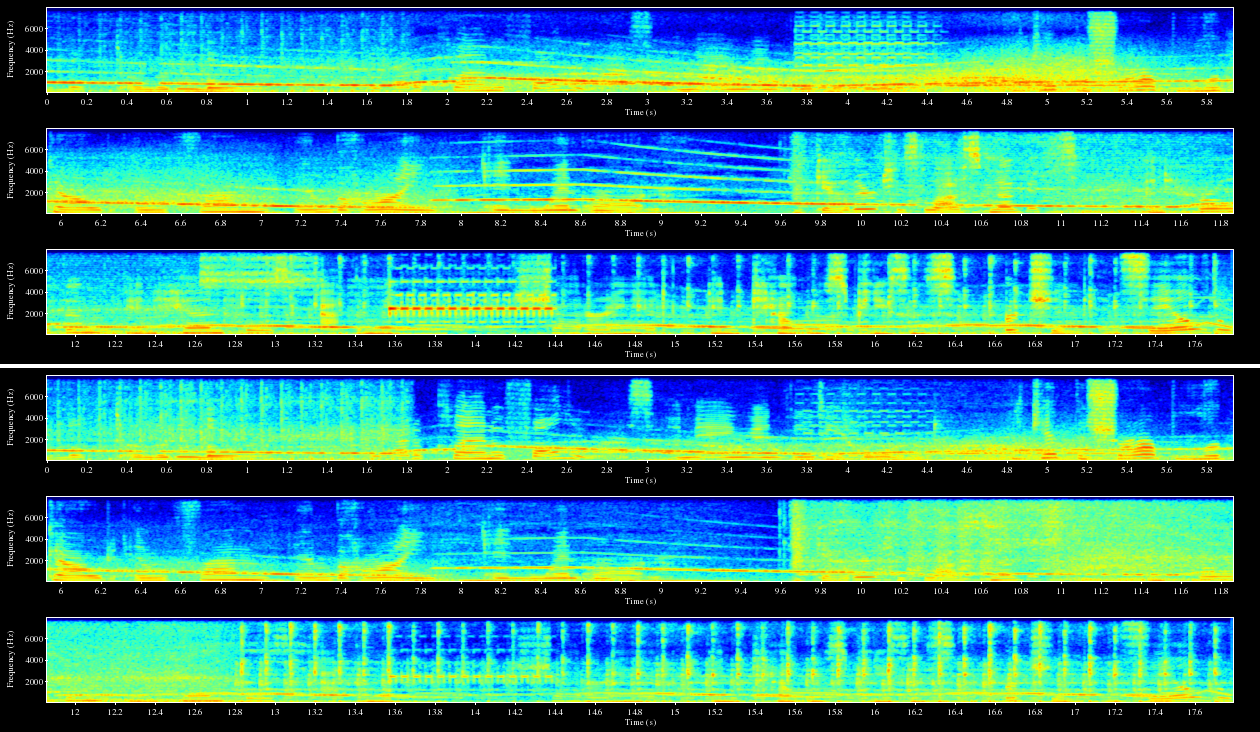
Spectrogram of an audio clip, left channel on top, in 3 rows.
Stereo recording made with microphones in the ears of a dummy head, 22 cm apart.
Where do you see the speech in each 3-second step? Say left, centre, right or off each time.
right, right, centre, left, left, left.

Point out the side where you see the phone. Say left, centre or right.
left.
